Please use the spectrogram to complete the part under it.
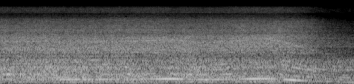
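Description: Inside a truck, a blender whirs loudly and steadily at close range while mixing a drink, its motor pitch wavering slightly before winding down near the end.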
